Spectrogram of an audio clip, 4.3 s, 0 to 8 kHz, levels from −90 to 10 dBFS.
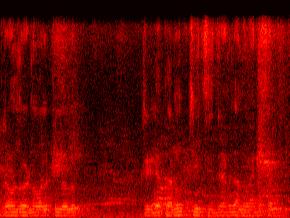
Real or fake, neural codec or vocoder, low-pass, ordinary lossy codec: real; none; 7.2 kHz; none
